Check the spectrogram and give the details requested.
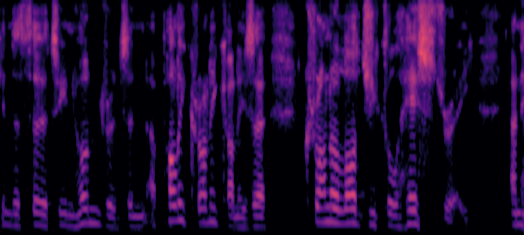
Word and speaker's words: Polychronicon: I can't pronounce it. Yeah. No, I know. Polychronochrome. Yeah, Polychronicon.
